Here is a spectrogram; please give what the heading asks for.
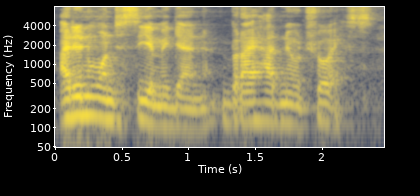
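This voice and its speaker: A man's voice: mid-range voice, a little fast, a bit bright. A man giving a hammy, theatrical dramatic reading of a story, like a stage actor. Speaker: reader of a story.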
